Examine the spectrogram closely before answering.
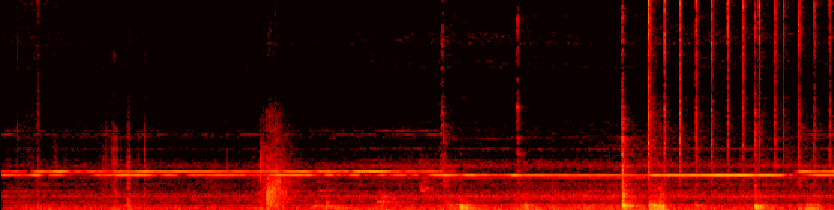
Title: Strange noise on the gas range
